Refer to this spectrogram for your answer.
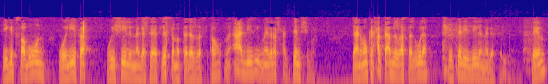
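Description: A man's voice: mid-range voice, racing, gravelly, muffled recording. A man with an Egyptian accent, a religious teacher reading a classical text aloud and explaining it, moving between formal recitation and chatty colloquial asides.

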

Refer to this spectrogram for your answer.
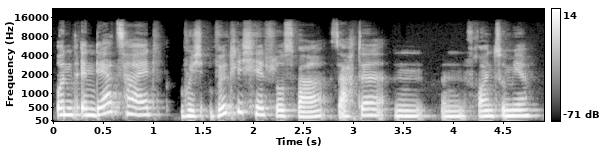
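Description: Candid woman in her fifties, warm voice. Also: mid-range voice, measured pace, gravelly. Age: 50s. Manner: candid, animated storytelling. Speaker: interview guest, TV presenter. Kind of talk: personal testimony in conversation.

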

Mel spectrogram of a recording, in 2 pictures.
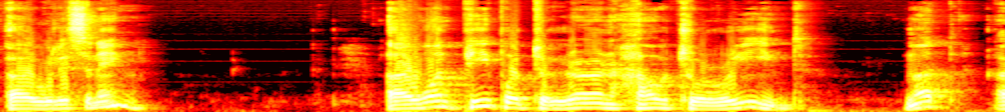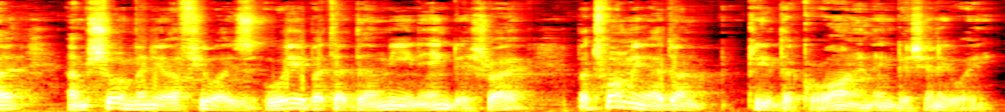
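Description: An Arabic-speaking online debate host taunts his opponents with rhetorical questions during a heated live stream. His dark, slightly husky voice carries a combative edge, sitting at medium pitch. His intonation is lively and his pace fairly quick.

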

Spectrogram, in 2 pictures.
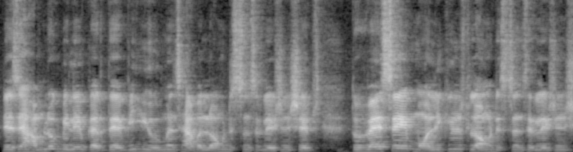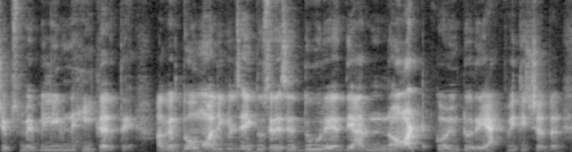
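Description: A man's voice: fairly high pitch, little pitch movement, normal speed, bright, forceful tone. A man in his thirties teaching a chemistry lecture online, switching between Hindi and English and checking in with students as he explains with simple everyday comparisons.

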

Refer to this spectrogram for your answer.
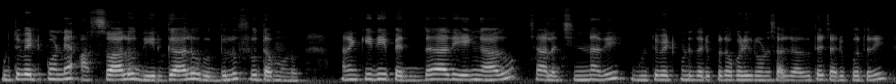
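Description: This woman's voice is mid-range and dark, her intonation fairly even. She is preparing students for an exam, going through the alphabet slowly and stretching out every letter as she repeats it.

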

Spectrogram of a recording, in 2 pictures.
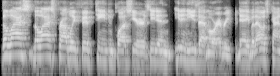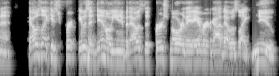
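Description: Brisk, sharp and a little high, this man's voice comes over a dull, band-limited phone call. The thirties-aged lawn care business owner is a podcast guest who tells stories casually and in a rambling way, often saying "you know."

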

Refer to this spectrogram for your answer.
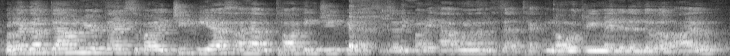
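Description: Stand-up comic from the Pittsburgh area, deadpan punchlines, higher voice, caught far off in a reverberant club. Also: male voice, a little fast, background noise. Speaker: stand-up comedian. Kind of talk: stand-up comedy set. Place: comedy club in a hotel. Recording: echoey club heard from far off.

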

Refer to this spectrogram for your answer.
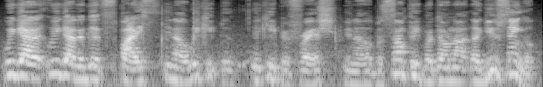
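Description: A man in his thirties co-hosts a comedy podcast, rambling and joking with frequent laughs and restarts. His voice is bright and sits a little high. He is a bit back from the mic in an echoey room with a faint hum of ambience behind him. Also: animated, fairly quick. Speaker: podcast co-host. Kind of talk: casual comedy podcast banter. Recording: roomy echo, mic a bit far off.

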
